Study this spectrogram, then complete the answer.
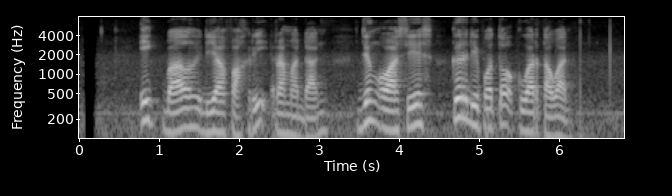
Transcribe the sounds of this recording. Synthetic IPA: ʔik̚baldiafahɾiramadan | d͡ʒɨŋoasɪs | kɨrdipɔt̪ɔkuwart̪awan

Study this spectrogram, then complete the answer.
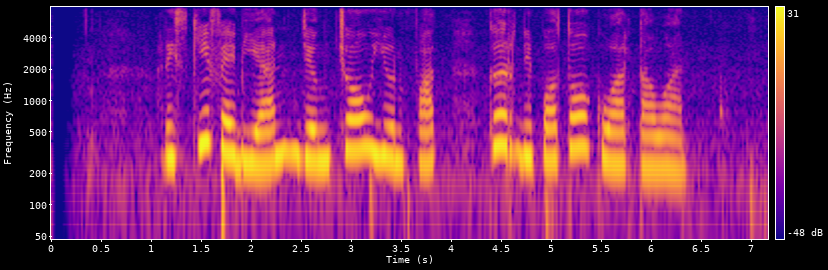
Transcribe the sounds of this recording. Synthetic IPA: riskifebiand͡ʒɨŋt͡ʃɔwjunfat̪̚ | kɨrdipɔt̪ɔkuwart̪awan

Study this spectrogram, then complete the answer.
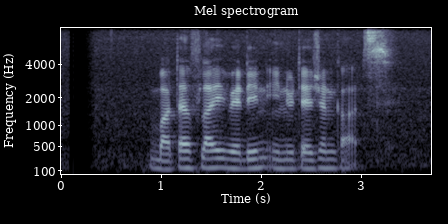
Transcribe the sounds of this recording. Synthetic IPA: baʈəɾflaɪʋeɖinḭnʋiʈeːʃə̃nka̰ːɖs

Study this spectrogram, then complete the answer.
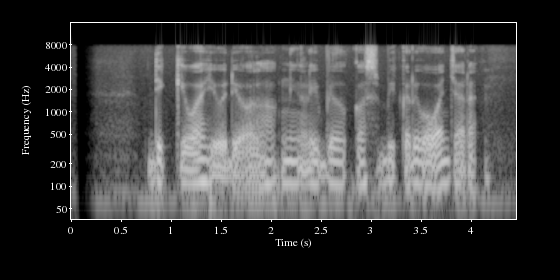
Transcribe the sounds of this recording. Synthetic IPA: dikːiwaɦijudiɔlɔhɔk̚nilʔibilkɔsbikəriwawaɲt͡ʃaɾa

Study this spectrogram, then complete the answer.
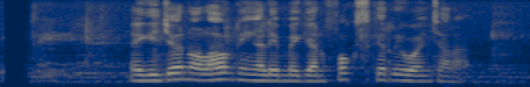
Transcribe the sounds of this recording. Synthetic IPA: ʔɛɡid͡ʒɔnɔlaɦɔk̚niŋalimɛɡanfɔkskɨrdiwaɲt͡ʃaɾa̰

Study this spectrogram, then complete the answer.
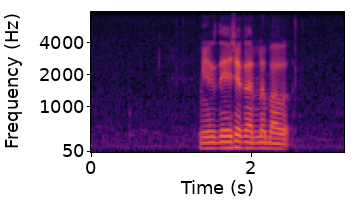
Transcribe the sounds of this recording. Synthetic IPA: niɾd̪eːʃəkɐɾɳəbaʋə

